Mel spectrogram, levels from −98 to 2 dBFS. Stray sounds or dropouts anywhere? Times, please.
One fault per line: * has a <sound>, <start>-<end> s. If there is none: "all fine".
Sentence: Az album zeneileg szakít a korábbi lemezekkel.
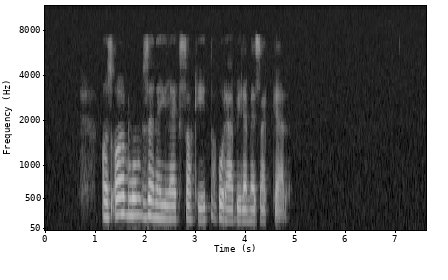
all fine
